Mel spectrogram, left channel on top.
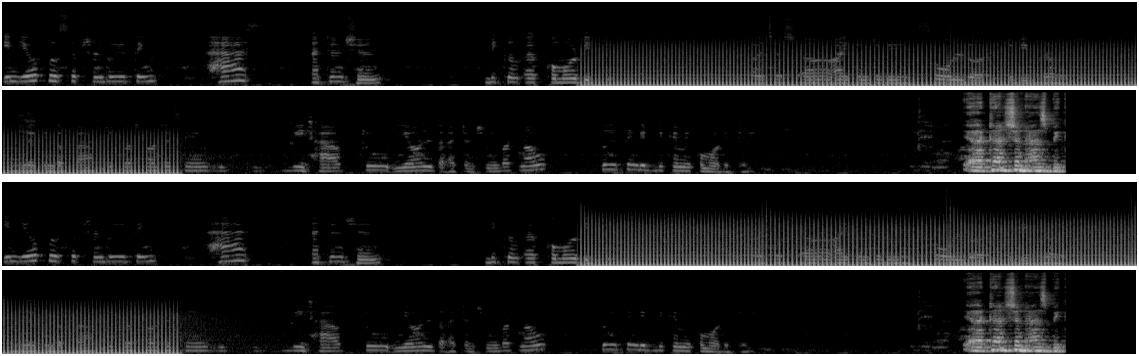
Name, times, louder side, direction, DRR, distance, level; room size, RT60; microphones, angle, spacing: voice 1, 0.0-2.6 3.1-3.9 4.8-6.1 7.5-10.7 11.4-16.8 17.3-18.9, left 2 dB, 80° left, 3.4 m, -44 dB
sound 1, 5.7-13.2, right 2 dB, 65° right, 0.9 m, -33 dB
voice 2, 20.5-22.0, left 2 dB, 25° left, 1.1 m, -24 dB
head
